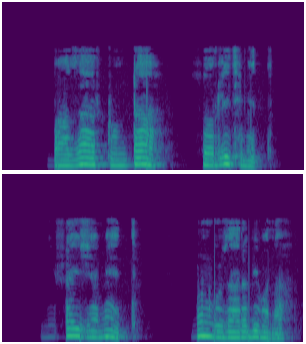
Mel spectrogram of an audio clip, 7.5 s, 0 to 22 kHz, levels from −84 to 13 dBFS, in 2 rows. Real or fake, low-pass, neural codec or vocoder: real; 7.2 kHz; none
